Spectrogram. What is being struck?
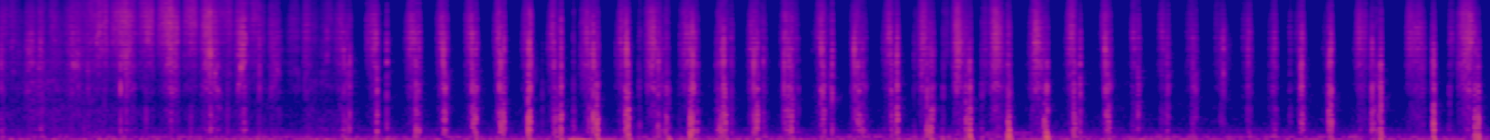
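Quilted nylon puffer jacket.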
